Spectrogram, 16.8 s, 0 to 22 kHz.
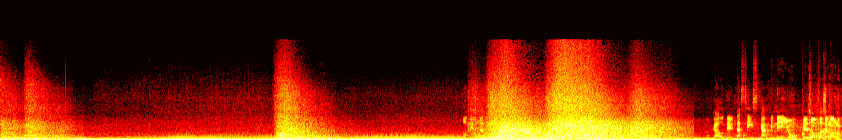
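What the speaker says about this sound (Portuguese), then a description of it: "amigo meu ligou agora o 350Z dele, o Bruno." A Nissan 350Z drift car engine idles with a deep rumble, then revs hard several times, loud and close, with a voice talking over part of it.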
